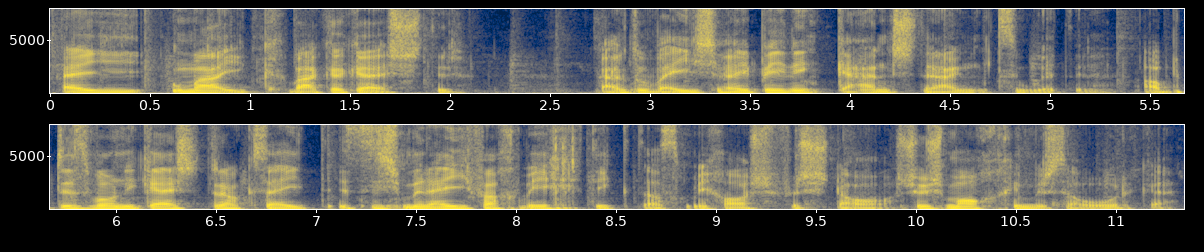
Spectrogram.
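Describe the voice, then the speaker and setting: A man's voice: low-pitched, moderate pace, a little hiss or hum. An actor playing a kind but worried father, speaking earnestly with a Swiss German accent. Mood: calm. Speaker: father character. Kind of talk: children's audio drama acting.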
